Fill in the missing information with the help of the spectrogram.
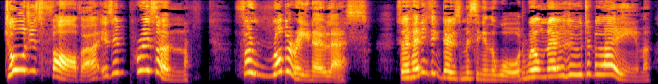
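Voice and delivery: high, loud, mocking announcement with fake laugh; gloating matron. A narrator's reading. Matron exposes George's father, gloating. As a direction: taunt the boy in front of everyone.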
